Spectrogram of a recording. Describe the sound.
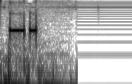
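Two touch-tone telephone dialing beeps at the same pitch, a longer one and then a short one, over low rumbling noise that cuts off abruptly, leaving near silence.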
